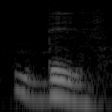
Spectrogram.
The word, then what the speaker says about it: the: দি, দা। কনসোনেন্টের পূর্বে দা, ভাওয়ালের পূর্বে দি উচ্চারণ করতে হবে।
